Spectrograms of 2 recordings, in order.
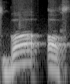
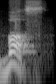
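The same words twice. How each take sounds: First: "ব, অক্স" broken into two separate parts; split word. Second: Said in the usual way. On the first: Shown as a demonstration. Teacher showing how one-syllable box is not said, split "ব, অক্স". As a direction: say "ব", pause, then "অক্স". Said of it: "এভাবে হয়". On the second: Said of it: "একবার আমরা উচ্চারণ করতে পারি".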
